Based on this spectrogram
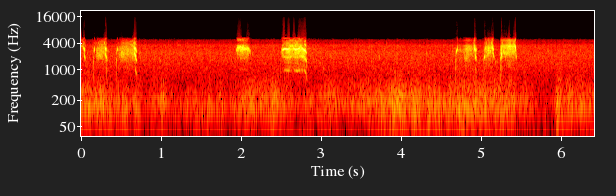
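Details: Male osprey and chicks at the nest in July 2012, a feeding attempt: scattered harsh, high squealing calls in short groups, one loud strained squeal in the middle, then a final cluster, over low rumbling noise.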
